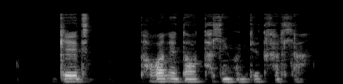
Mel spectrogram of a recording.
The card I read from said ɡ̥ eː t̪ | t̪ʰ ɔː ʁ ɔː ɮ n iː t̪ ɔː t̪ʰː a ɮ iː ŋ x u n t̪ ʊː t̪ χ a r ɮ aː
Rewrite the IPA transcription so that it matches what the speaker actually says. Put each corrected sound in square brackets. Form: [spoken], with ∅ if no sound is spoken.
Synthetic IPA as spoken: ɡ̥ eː t̪ | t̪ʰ [ɔ] ʁ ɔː [∅] n iː t̪ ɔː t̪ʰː a ɮ iː ŋ x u n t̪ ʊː t̪ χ a r ɮ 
